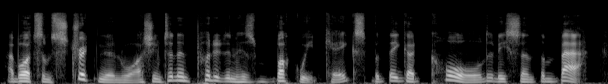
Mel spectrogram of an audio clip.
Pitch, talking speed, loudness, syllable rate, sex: 135 Hz, 215 wpm, -23 LUFS, 4.9 syllables/s, male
